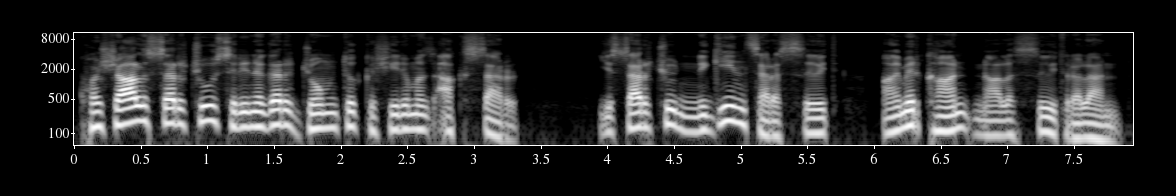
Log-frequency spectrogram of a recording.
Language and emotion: Kashmiri, neutral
